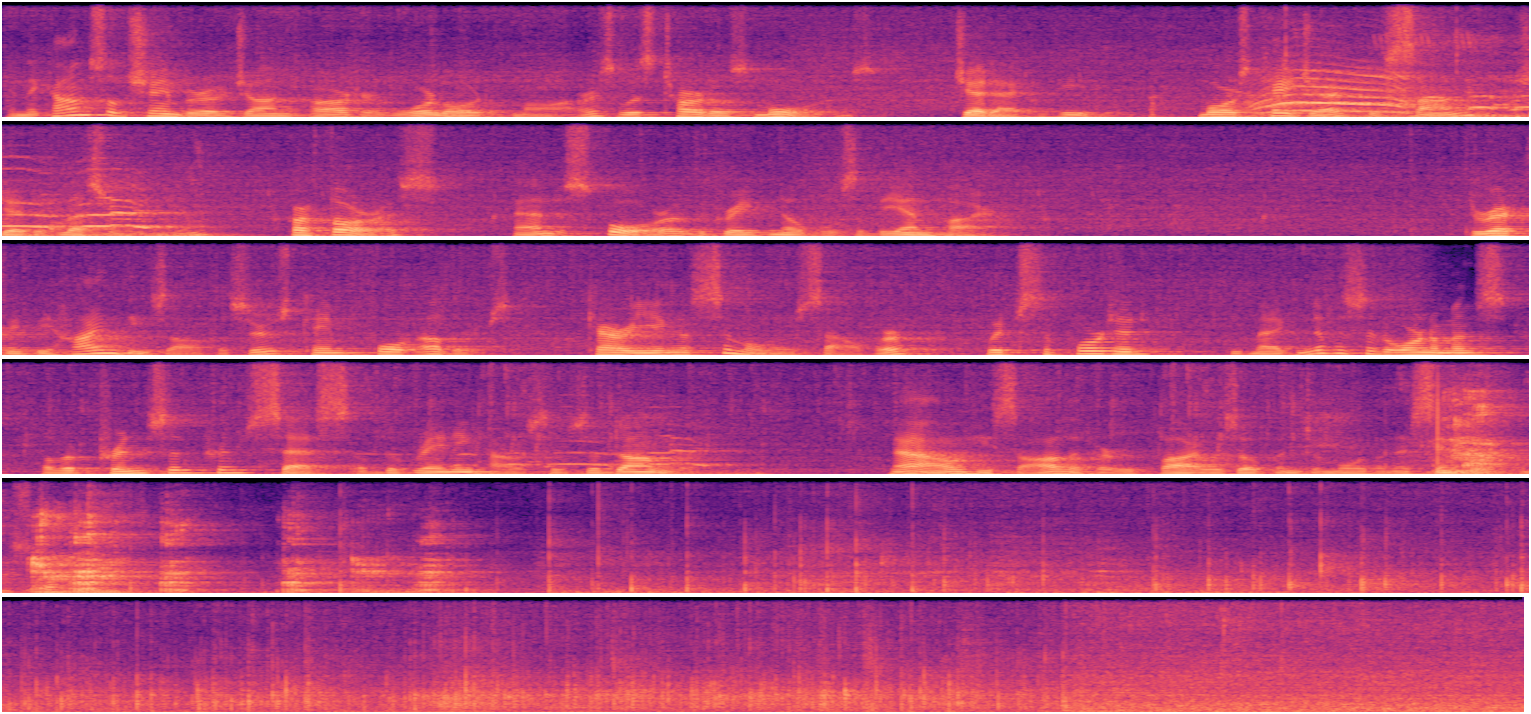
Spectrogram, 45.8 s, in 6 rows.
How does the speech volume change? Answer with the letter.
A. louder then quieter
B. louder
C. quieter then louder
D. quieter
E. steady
E.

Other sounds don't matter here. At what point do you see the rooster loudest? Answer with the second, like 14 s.
8 s.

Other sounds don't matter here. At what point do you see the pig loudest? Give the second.
31 s.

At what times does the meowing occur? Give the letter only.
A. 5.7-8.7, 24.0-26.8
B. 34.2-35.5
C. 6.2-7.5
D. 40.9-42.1
C.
